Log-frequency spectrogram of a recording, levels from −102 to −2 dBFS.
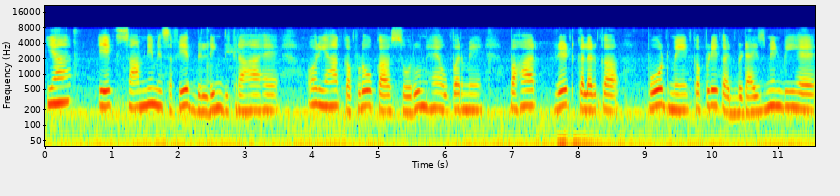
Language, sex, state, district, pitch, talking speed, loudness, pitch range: Hindi, female, Bihar, Jahanabad, 210 Hz, 150 wpm, -27 LUFS, 195-235 Hz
